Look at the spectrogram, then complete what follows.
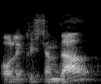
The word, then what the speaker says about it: Ole Christian Dahl: Ole Christian Dahl. Is that the correct pronunciation?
